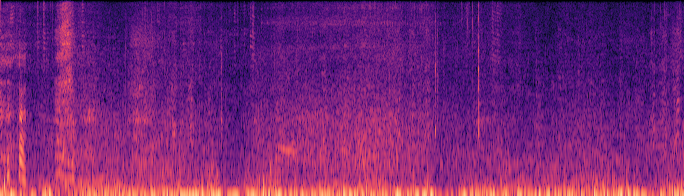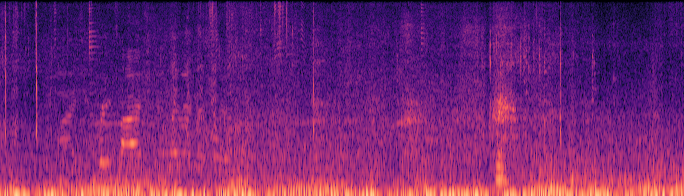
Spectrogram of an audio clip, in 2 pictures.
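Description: Waves splash and churn against a moving boat.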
